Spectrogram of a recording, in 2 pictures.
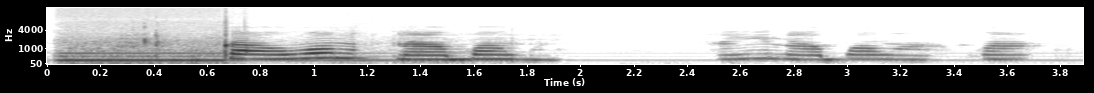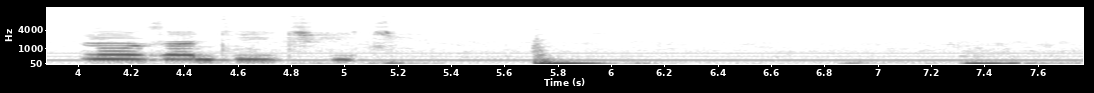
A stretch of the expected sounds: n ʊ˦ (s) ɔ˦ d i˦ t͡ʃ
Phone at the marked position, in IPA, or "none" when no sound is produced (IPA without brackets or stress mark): z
